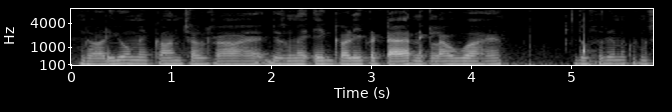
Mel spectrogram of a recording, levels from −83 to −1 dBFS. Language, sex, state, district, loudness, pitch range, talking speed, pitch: Hindi, male, Uttar Pradesh, Jalaun, -36 LUFS, 120-130 Hz, 175 wpm, 125 Hz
